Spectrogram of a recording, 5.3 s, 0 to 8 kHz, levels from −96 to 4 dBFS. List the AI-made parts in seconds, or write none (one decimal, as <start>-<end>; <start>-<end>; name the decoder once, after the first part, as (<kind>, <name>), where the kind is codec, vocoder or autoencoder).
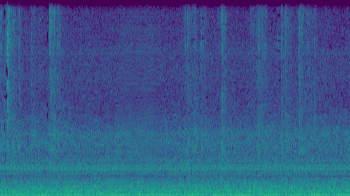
1.8-2.4 (vocoder, Vocos)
